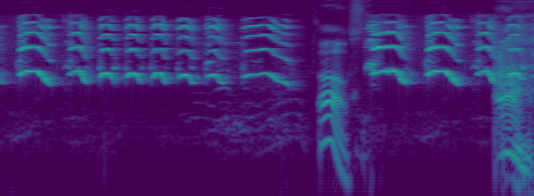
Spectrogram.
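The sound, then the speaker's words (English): A person imitates a seagull with a rapid run of high, yelping screech calls in quick bursts, a brief pause with a short exclamation, then more shrill cries before voices begin. It is a title-winning seagull screech from a competition. “Anyway, he walked away with the title, and this is his winning seagull screech.”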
